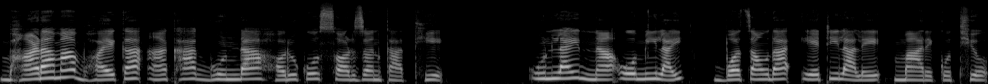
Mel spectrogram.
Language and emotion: Nepali, neutral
